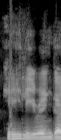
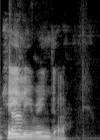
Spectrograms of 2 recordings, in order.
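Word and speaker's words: Kelee Ringo: It's the cornerback, Kelly Ringo. – Keely Ringo, you're right the first time. – Keely should be double E, surely. – It's Keely Ringo. – Well, that's wrong. It's spelt Kelly.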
